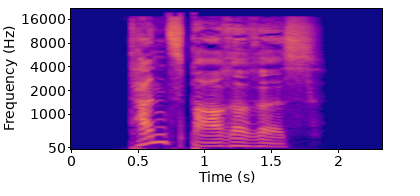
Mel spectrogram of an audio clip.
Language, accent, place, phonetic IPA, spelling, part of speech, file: German, Germany, Berlin, [ˈtant͡sbaːʁəʁəs], tanzbareres, adjective, De-tanzbareres.ogg
- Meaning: strong/mixed nominative/accusative neuter singular comparative degree of tanzbar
